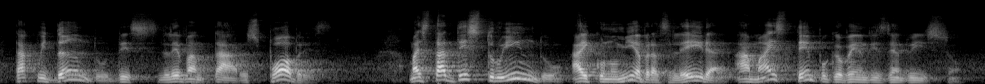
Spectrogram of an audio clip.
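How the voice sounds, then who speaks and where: Very slowly, a man with a fairly high pitch and vocal fry speaks with very wide pitch swings. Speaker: psychologist and commentator on the show. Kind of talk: talk show discussion. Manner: sometimes loud and excited, sometimes very quiet; halting with fillers.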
